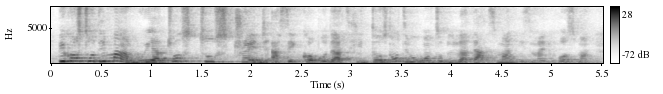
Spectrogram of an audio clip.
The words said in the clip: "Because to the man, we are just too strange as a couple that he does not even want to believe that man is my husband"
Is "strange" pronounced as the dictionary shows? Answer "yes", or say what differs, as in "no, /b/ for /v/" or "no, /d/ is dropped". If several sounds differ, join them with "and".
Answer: yes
